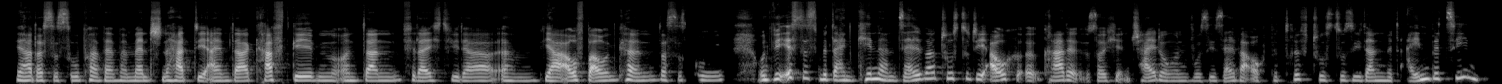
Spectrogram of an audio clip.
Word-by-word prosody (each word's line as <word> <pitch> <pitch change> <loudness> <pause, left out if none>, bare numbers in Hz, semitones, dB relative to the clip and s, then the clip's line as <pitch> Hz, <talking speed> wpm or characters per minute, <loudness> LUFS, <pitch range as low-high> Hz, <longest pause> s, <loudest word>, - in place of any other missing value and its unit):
Ja, 185 -2 +4
das 180 0 0
ist 175 0 -2
super, 180 0 -2
wenn 170 0 -1
man 170 -1 -3
Menschen 175 +1 +1
hat, 165 -1 +2
die 175 - +2
einem 170 +1 0
da 170 0 +4
Kraft 185 +3 +2
geben 185 -1 +2
und 175 +2 -3
dann 175 +2 +1
vielleicht 175 -2 -1
wieder, 170 -1 -1
ähm, 170 0 -5
ja, 170 -2 +5
aufbauen 185 0 +3
können. 195 -2 0
Das 195 -2 -4
ist 190 0 -12
gut, 195 0 -6 0.3
und 210 +1 +2
wie 245 - +4
ist 275 - +4
es 280 -2 -4
mit 225 -2 +1
deinen 195 -2 0
Kindern 225 -4 +3
selber? 225 +10 +1
Tust 270 -1 -3
du 255 - -3
die 235 -2 0
auch 235 - +4
äh, 175 - -3
gerade 190 +1 +1
solche 165 0 -6
Entscheidungen, 165 -1 -5
wo 165 - -7
sie 170 +2 -7
selber 170 +1 -3
auch - - -6
betrifft, 205 +6 -7
tust 190 -3 -7
du - - -3
sie 185 -1 -5
dann 175 0 -1
miteinbeziehen? 250 - 0
180 Hz, 200 wpm, -23 LUFS, 170-200 Hz, 0.3 s, ja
